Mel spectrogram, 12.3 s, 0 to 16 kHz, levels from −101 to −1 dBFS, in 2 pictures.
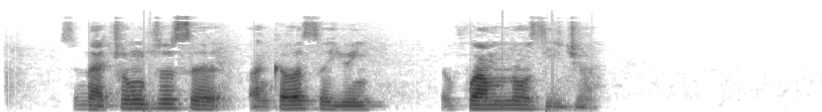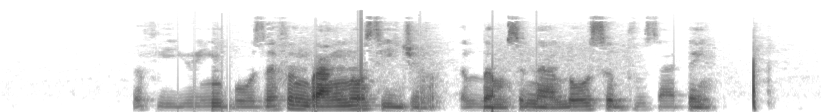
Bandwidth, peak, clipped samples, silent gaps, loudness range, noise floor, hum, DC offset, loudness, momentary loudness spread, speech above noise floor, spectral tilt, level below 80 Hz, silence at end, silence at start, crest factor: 9.6 kHz; -8 dBFS; under 0.1%; none; 17 LU; under -90 dBFS; none; under 0.1%; -32 LUFS; 20 LU; over 58 dB; -5.5 dB/octave; -70 dBFS; 0.5 s; 0.55 s; 26 dB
